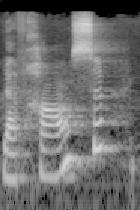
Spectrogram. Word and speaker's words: la France: «Тур де Франс», як і називають її в нас – до речі, слово «Франція», «країна», «la France» пишеться з літерою «е» наприкінці, але, ви знаєте, «е» ніколи не вимовляється.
